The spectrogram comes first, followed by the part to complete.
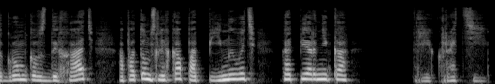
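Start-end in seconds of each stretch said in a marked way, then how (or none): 4.1-4.9 a soft hiss right into her ear. A narrator's reading. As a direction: hiss it close, barely voiced. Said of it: "прошипел он мне в ухо". (прошипел в ухо)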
